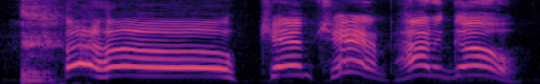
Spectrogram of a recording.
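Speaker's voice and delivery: high, whooping welcome; excited greeting. Real, not acted. Host greets player back from the house, high excited whoop. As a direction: whoop it up for the returning champ.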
